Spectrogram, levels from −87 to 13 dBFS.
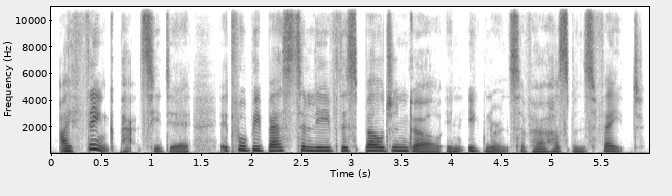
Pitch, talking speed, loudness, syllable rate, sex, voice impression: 190 Hz, 190 wpm, -19 LUFS, 4.8 syllables/s, female, feminine, adult-like, slightly fluent, sincere, slightly calm, slightly reassuring, slightly kind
